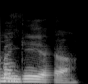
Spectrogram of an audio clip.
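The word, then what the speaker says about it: Karmann Ghia: And I don't know if this is real or fiction, but it was a 1969 Carmen, is it pronounced Ghia convertible? – Carmen Ghia.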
